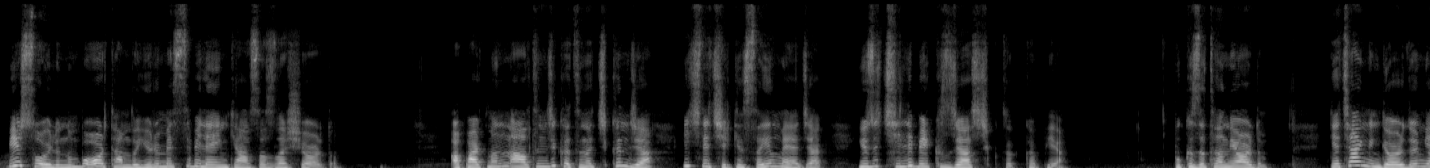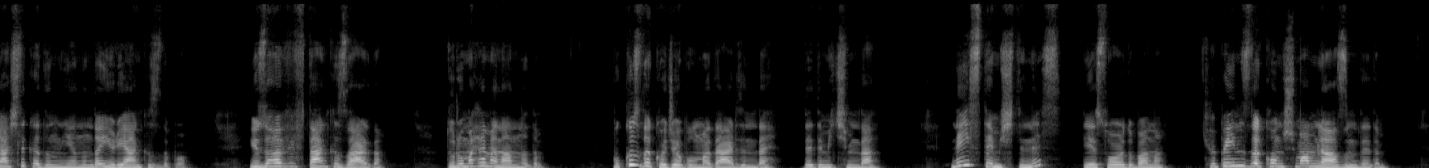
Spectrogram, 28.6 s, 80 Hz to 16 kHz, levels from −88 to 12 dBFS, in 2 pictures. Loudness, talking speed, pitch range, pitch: -24 LUFS, 115 wpm, 200-265 Hz, 230 Hz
